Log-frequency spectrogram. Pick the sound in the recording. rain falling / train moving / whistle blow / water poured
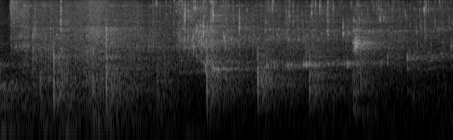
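water poured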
